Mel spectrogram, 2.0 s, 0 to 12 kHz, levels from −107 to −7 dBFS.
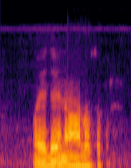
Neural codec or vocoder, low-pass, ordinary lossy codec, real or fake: none; 7.2 kHz; Opus, 32 kbps; real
